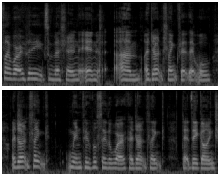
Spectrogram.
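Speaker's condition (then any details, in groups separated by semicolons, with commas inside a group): Cerebral palsy; cerebral palsy since childhood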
